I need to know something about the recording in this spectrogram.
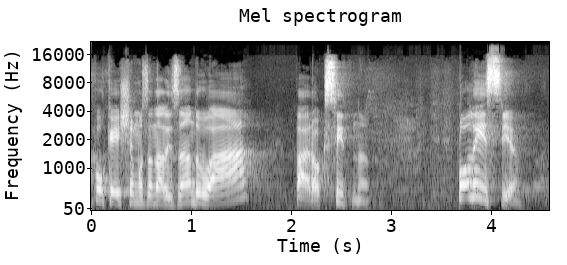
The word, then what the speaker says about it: polícia: Polícia, paroxítona, porque terminada em ditongo. Então nós temos última, penúltima sílaba e é a mais forte.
